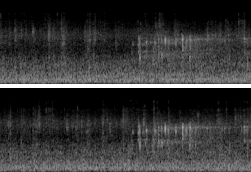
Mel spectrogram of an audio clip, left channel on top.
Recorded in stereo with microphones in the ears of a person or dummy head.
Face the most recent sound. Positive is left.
turn(degrees=-10)  # may be behind; listen again after turning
